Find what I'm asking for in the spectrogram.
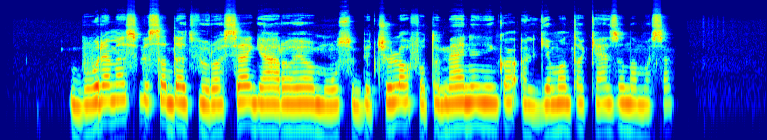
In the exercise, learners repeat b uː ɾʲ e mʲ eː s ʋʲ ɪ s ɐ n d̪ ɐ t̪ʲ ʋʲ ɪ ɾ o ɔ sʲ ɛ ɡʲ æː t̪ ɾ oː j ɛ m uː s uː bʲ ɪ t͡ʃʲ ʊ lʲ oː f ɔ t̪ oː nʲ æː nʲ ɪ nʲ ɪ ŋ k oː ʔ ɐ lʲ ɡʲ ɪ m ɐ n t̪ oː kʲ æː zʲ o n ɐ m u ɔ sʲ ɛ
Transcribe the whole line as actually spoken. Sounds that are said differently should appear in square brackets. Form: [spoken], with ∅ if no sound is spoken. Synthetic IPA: b uː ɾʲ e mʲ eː s ʋʲ ɪ s ɐ [∅] d̪ ɐ t̪ʲ ʋʲ ɪ ɾ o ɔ sʲ ɛ ɡʲ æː [∅] ɾ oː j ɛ m uː s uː bʲ ɪ t͡ʃʲ ʊ lʲ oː f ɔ t̪ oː [mʲ] æː nʲ ɪ nʲ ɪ ŋ k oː ʔ ɐ lʲ ɡʲ ɪ m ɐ n t̪ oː kʲ æː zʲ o n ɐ m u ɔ sʲ ɛ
